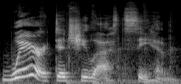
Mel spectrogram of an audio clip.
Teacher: if we stress the where the location matters most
